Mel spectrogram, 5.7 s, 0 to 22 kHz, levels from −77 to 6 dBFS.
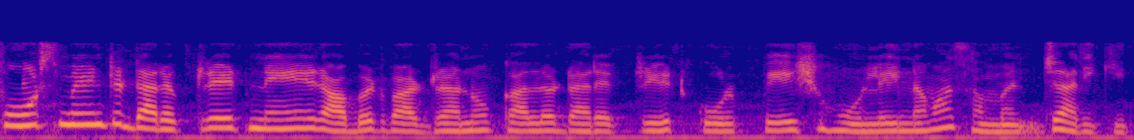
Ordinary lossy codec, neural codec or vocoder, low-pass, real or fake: none; codec, 24 kHz, 6 kbps, HILCodec; 7.2 kHz; fake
